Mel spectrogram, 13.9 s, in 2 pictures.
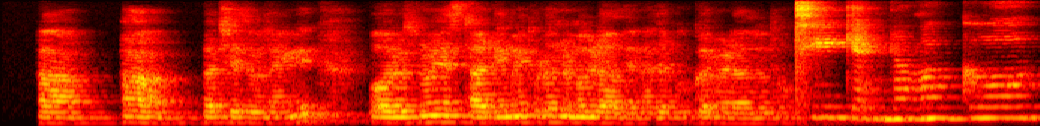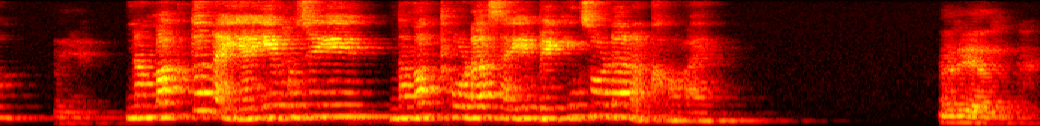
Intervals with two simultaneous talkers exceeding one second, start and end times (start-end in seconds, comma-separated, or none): none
